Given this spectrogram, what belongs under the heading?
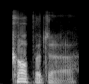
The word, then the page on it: copita: British English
